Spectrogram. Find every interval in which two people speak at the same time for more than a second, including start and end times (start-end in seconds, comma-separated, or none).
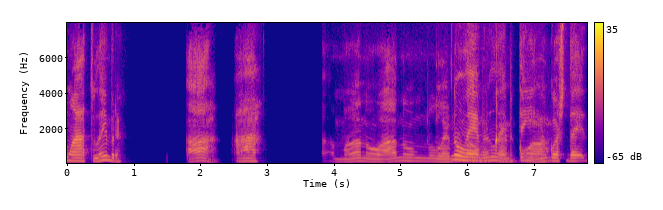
5.8-7.3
